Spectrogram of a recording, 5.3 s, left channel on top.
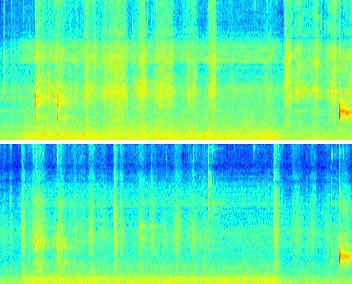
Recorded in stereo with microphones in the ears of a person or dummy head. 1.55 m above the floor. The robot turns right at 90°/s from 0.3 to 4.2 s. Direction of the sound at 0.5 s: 20° left (ahead or behind).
